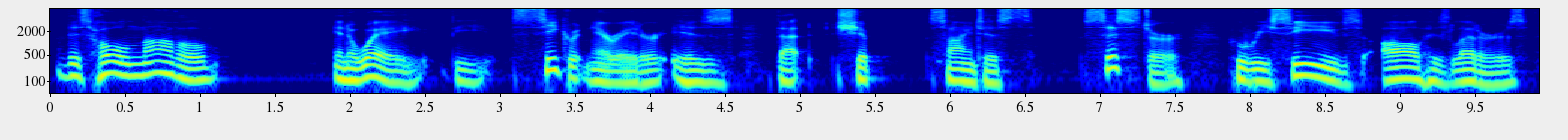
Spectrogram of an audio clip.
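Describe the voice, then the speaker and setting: A man hosting a casual literary discussion, explaining things in a halting, hesitant way. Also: lowish voice, lively intonation, vocal fry, darkish tone, no room sound, clean studio sound. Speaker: host.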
